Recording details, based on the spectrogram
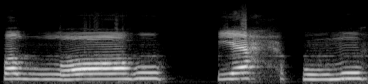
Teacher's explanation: لفظ اللہ کی لام فا کے زبر کی وجہ سے موٹی پڑی جائے گی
